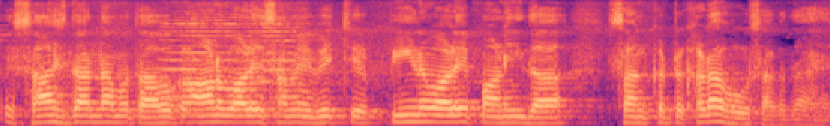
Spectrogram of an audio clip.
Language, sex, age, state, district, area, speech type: Punjabi, male, 45-60, Punjab, Shaheed Bhagat Singh Nagar, urban, spontaneous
